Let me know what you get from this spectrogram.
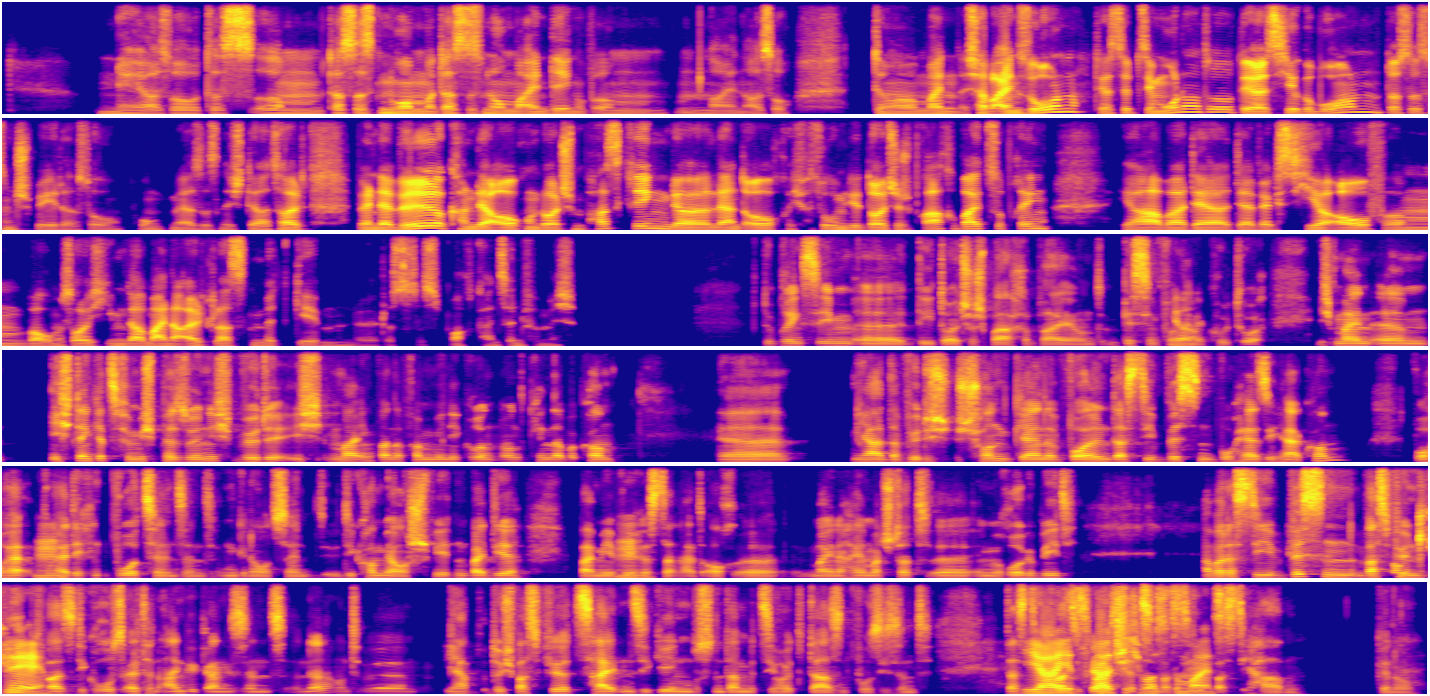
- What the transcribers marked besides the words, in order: sad: "Ne, also das, ähm, das … nur mein Ding"
- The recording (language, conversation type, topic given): German, podcast, Was bedeutet Heimat für dich in einer multikulturellen Welt?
